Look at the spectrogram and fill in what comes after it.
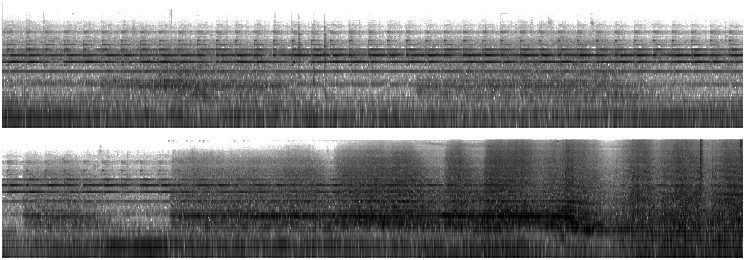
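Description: Grade-crossing warning bells ringing steadily while an approaching Amtrak passenger train sounds its horn, a short blast about halfway through and then a long one whose pitch drops as the locomotive reaches the crossing. The train then rushes past close by with a loud rumble and the clatter of wheels on the rails.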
